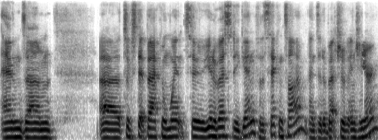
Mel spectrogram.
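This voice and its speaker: A man talks very fast with a New Zealand accent. His pitch is medium, with ordinary variation. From New Zealand, Auckland. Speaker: tech industry speaker. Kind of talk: career talk. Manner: hesitant, many fillers.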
